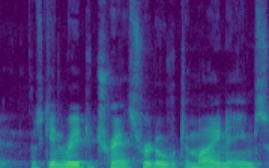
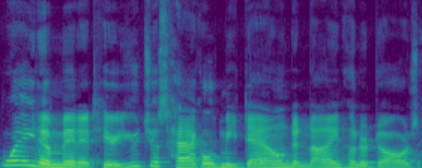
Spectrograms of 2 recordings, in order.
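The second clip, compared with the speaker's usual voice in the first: louder, higher disbelief; wait, you can't be serious; incredulous; 3 semitones higher, 6 dB louder than usual. Retold or imitated. Mechanic to customer who can't pay, incredulous and loud.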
